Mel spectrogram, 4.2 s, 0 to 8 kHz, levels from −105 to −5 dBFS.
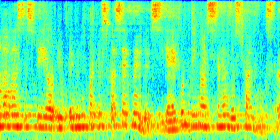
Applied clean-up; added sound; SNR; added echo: neural separator model SepFormer DNS4.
